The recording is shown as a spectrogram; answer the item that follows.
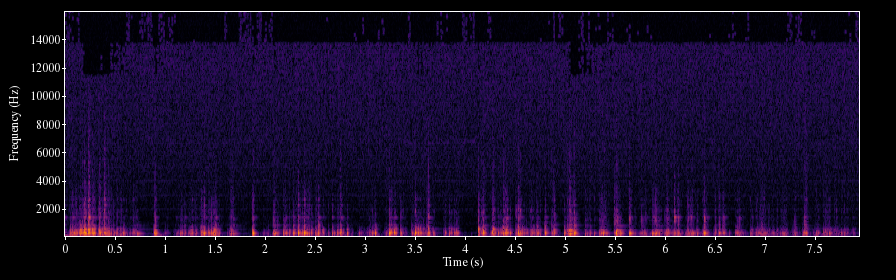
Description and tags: rubbing and scraping noise on a leather of a jdembe.
I'm interest about what you do with this sort of sound.
strange, scraping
